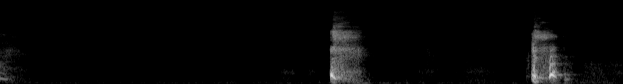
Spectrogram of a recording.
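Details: Two sharp, explosive sneezes a couple of seconds apart, each a quick intake then a forceful release; the person describes them as possibly aggressive and says more occurred off camera: sneezing.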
